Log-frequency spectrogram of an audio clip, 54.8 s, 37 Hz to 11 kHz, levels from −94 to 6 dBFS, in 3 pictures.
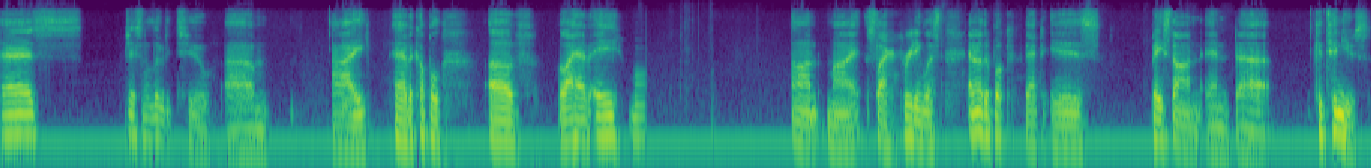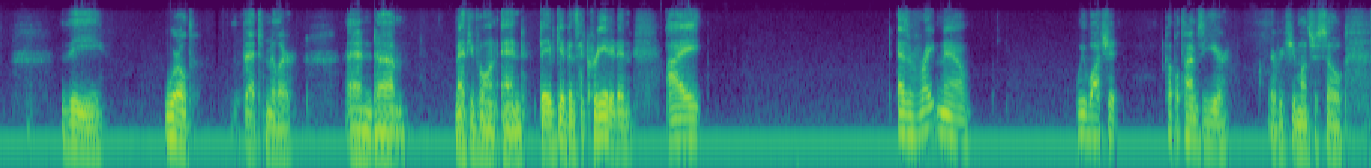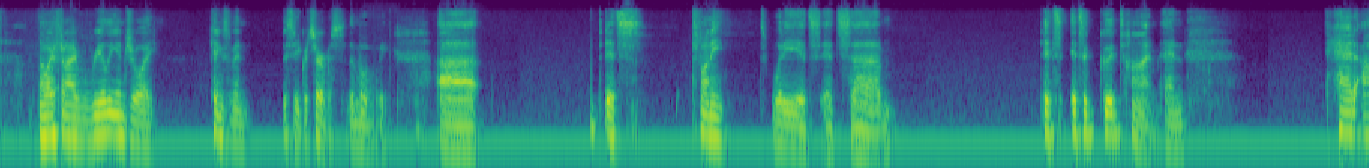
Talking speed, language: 95 wpm, English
